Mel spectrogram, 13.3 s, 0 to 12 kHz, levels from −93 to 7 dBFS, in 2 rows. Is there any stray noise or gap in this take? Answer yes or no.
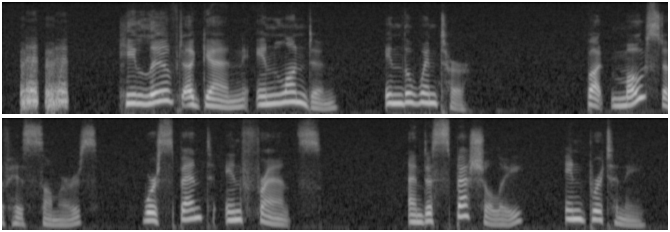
yes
